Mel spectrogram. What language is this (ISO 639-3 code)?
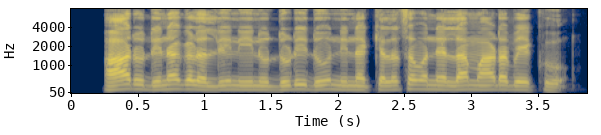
kan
